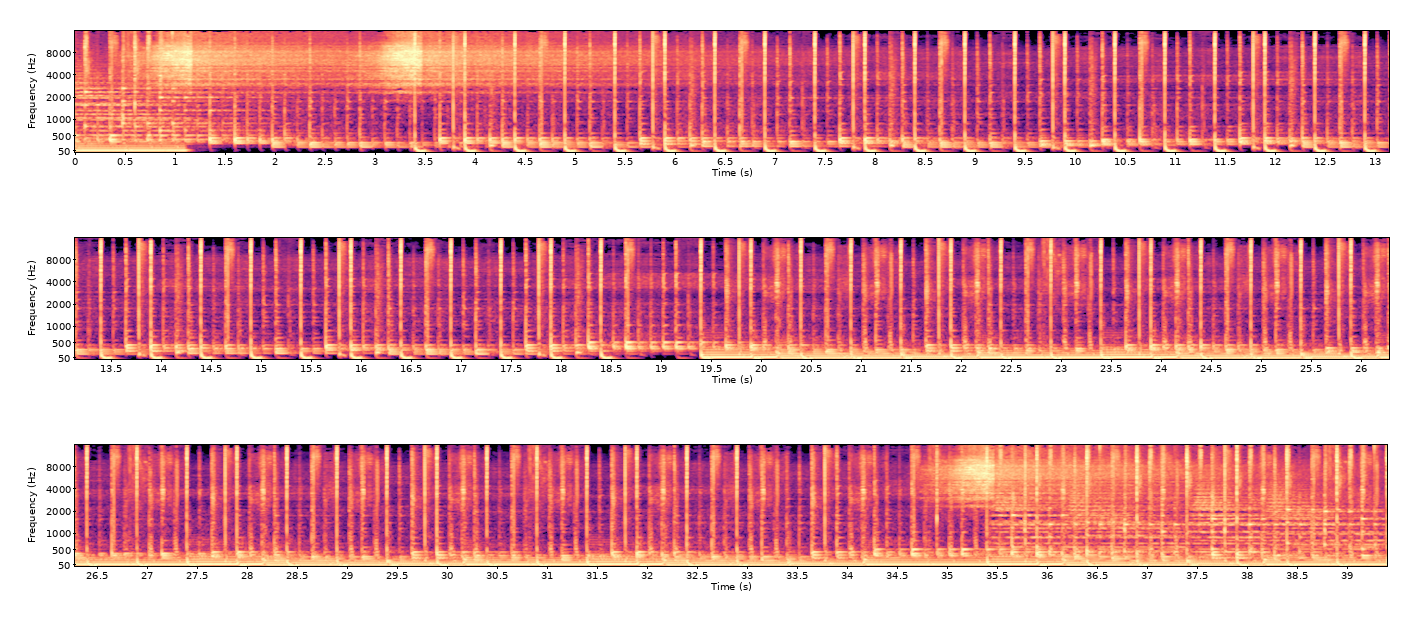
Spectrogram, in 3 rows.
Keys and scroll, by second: 2.0 m, 7.1 ctrl+c, 14.8 s, 18.4 m, 23.7 s, 27.1 v, 31.3 m, 36.0 s.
